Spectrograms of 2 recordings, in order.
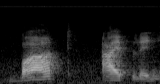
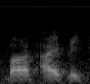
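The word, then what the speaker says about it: Bad Aibling: that was in what i blinked bavaria germany bart i plain it is spelled b a d dash a i b l i n g but i bring it's somewhere in the rosenheim which is not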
